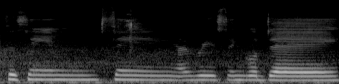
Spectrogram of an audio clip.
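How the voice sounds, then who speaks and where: A woman speaks at a medium pitch with monotone, flat intonation. Her voice is somewhat breathy. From Pennsylvania, Montgomery County. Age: 30s. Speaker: interviewee, person living on the street. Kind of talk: interview. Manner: halting, many fillers.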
